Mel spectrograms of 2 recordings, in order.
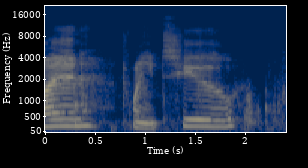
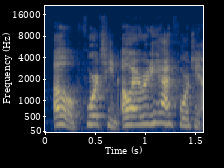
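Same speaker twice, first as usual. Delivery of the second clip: loud and higher sudden oh; realization; 4 semitones higher, 11 dB louder, faster than usual. Real, not acted. Miscounting comics, she suddenly realizes the error. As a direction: catch your own mistake out loud.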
